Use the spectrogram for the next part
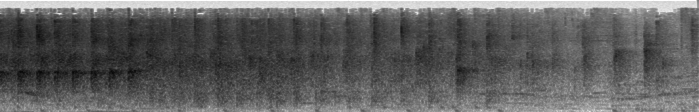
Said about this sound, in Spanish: Un aplauso para él.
